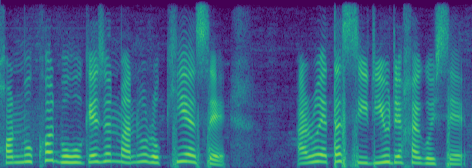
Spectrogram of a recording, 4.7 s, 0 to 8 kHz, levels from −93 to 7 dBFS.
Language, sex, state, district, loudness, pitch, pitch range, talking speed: Assamese, female, Assam, Sonitpur, -15 LUFS, 285 Hz, 265-320 Hz, 125 wpm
